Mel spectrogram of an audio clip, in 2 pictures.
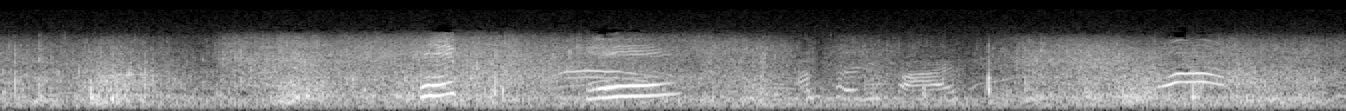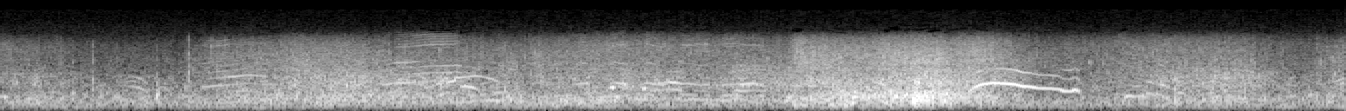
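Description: A young girl's high voice chatters close by.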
